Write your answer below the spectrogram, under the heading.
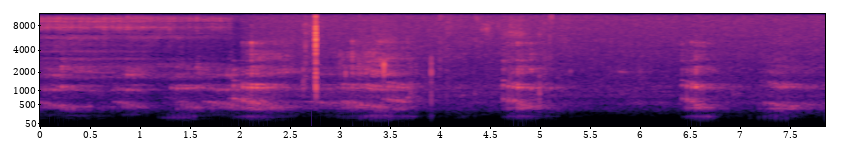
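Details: Fallow deer during reproduction, producing hoarse grunting groans in short clusters separated by pauses, with a sharp click near the three-second mark and a high whine early on.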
